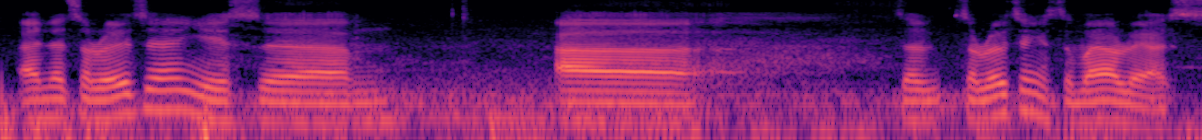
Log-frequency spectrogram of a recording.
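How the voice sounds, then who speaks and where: Very slow speech in a strong Chinese accent, with long, frequent pauses and ordinary pitch variation. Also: man, medium pitch for a man. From China. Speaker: vlogger, former international student. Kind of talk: casual vlog monologue. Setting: outdoors on a playground. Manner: halting, many fillers and restarts.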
